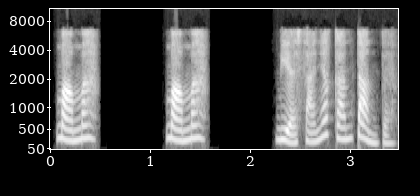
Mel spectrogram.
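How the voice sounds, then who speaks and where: A woman's voice: sits high, slow, sharp tone, no echo, full character voice. A woman voicing a helpful, inquisitive aunt in audiobook dialogue. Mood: puzzled. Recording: dull lo-fi dry recording.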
